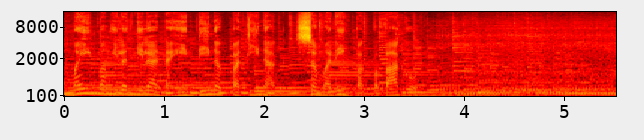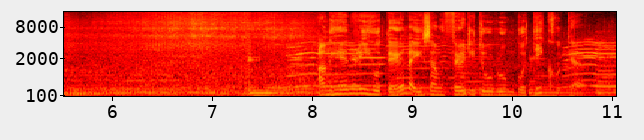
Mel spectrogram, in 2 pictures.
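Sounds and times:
vehicle engines running: 0:02.5 - 0:09.1.

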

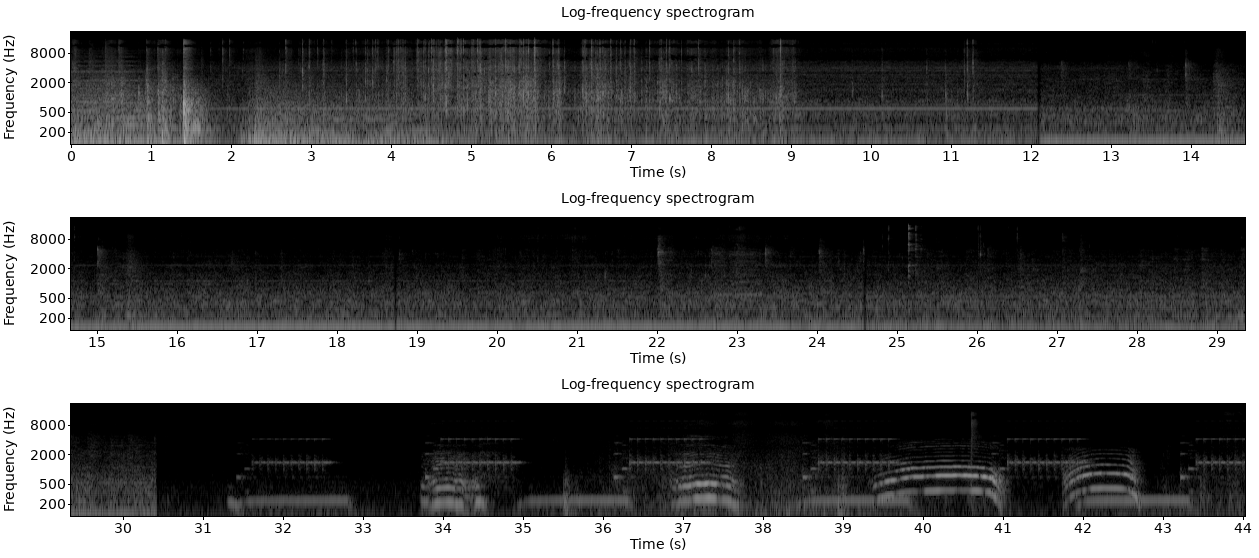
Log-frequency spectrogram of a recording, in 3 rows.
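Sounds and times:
phone alarm ringing: 0:31.4 - 0:32.9, 0:33.8 - 0:35.1, 0:36.1 - 0:37.5, 0:38.5 - 0:39.8, 0:41.0 - 0:42.0, 0:43.2 - 0:44.0.

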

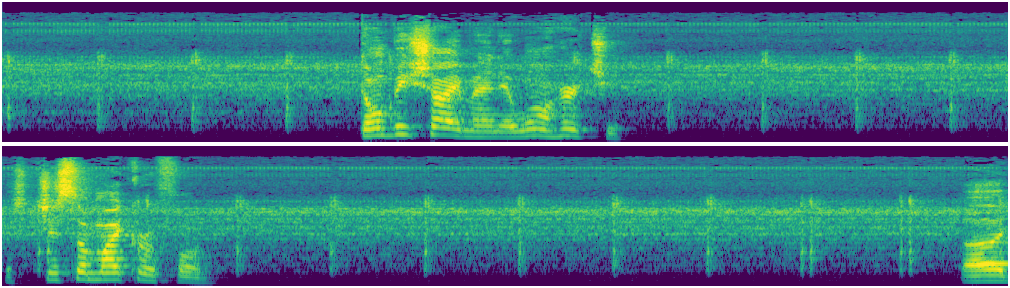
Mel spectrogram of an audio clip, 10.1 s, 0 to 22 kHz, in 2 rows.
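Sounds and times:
faint ticking: 0:00.0 - 0:09.8
steady hiss: 0:00.0 - 0:10.0.

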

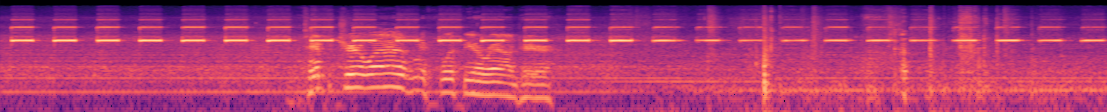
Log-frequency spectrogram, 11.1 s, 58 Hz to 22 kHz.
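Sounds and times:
steady low hum: 0:00.0 - 0:11.0
alarm beeping: 0:00.1 - 0:11.0
handling knocks: 0:07.0 - 0:10.6.

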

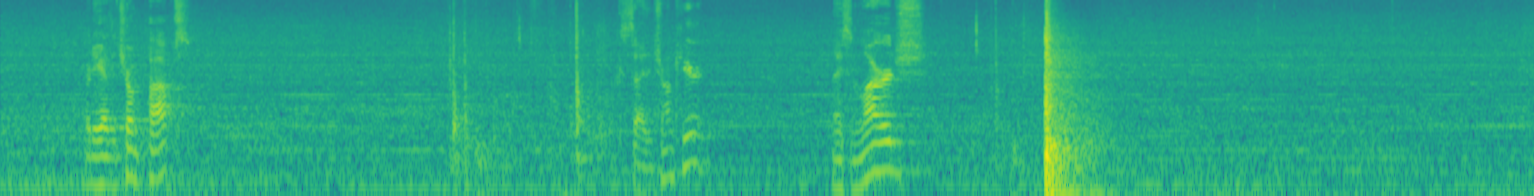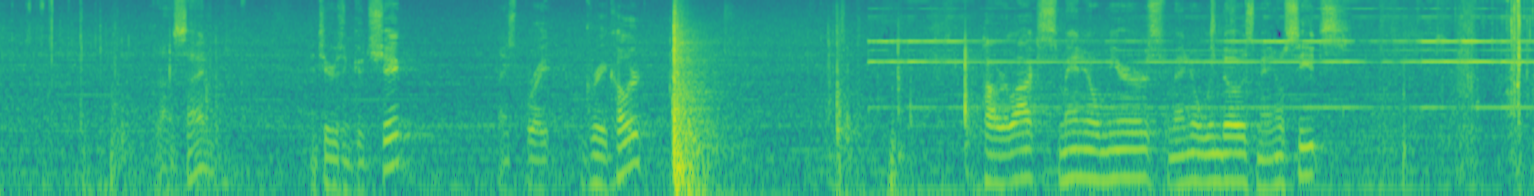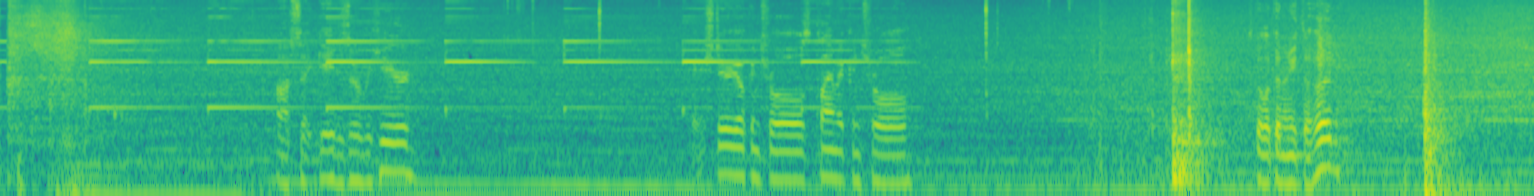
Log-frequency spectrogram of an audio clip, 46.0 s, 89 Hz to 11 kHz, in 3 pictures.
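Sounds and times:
car door slamming: 0:10.0 - 0:11.2, 0:22.0 - 0:22.8, 0:23.6 - 0:25.1, 0:42.2 - 0:43.0, 0:44.8 - 0:45.5
car door opening click: 0:42.3 - 0:42.9.

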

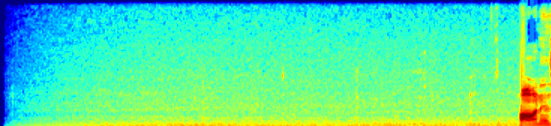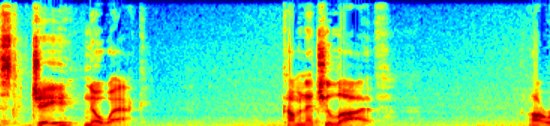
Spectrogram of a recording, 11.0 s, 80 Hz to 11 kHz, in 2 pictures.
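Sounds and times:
low machine hum with hiss: 0:00.1 - 0:11.0.

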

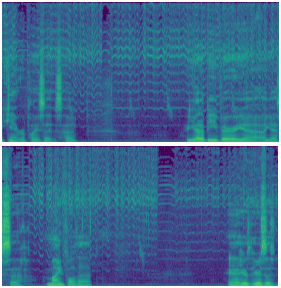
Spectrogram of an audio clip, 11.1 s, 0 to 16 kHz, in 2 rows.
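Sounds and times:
rotary tool whining: 0:00.0 - 0:11.0.

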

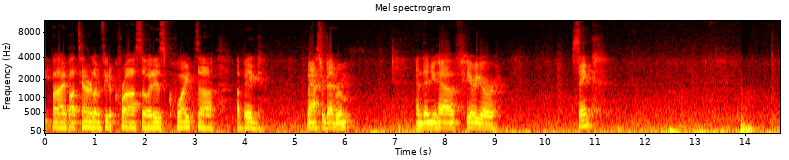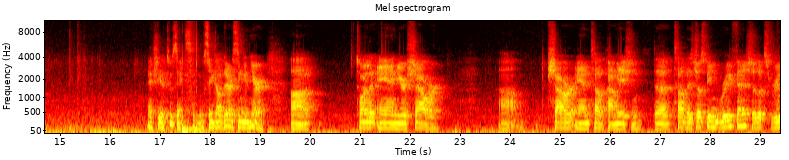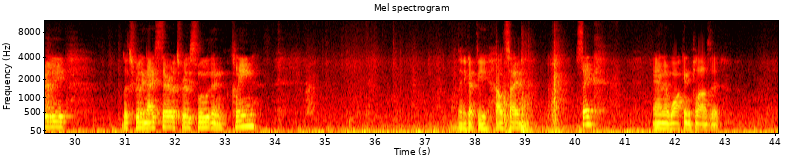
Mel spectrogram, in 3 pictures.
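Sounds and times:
footsteps: 0:09.2 - 0:10.6, 0:11.4 - 0:16.7, 0:33.8 - 0:37.6.

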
